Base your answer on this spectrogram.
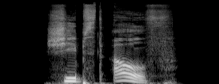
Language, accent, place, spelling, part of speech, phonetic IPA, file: German, Germany, Berlin, schiebst auf, verb, [ˌʃiːpst ˈaʊ̯f], De-schiebst auf.ogg
- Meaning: second-person singular present of aufschieben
